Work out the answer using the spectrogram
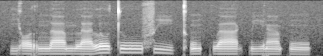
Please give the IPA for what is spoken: j ɔ˨ r n aː˨ m l a˨ l o˦ t uː˦ f iː˦˨ kʼ ũ˨ kʷ aː˨ k͡p i˨ ɾ ã˨ p ũ˨

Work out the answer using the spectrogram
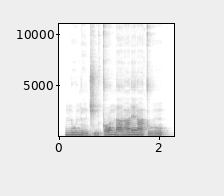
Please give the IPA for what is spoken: n u˧ n ĩ˨ d͡ʒ i˨ t ɔ˨˦ n a˧ ɾ ã˦ ɾ ɛ˦ ɾ ã˧ t u˨ ɾ ũ˨˦

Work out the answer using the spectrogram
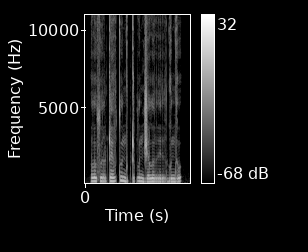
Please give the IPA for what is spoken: l ʌ sʷ ɑ r ʈ ɛ v tʷ ɛ n d ɪ p ʈ ə p l ʊ n d͡ʒ ɜ l ʊ r ɪ r ɡ ʊ n d ʊ

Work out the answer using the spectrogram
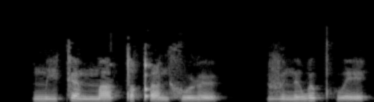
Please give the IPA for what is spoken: m i k ɛ mː a tː ɨ qʼ i n x u ɳ ø | v ʉ n ɨ w ø kʷʰ e

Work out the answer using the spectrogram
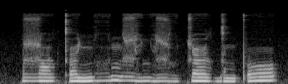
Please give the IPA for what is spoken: ɮ ɔ l kʼ ə ɲ ɔ̤ n ɮ ə̤ ʎ ə̤ ɮ o̤ c œ l ɡ ə n pʼ o

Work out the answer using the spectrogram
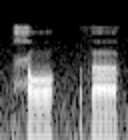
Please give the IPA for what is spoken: ħ ɔ | θ ɐ

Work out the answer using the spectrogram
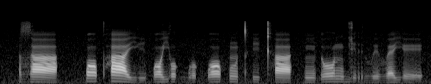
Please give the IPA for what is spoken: z aː˦˨ | k͡p ɔ˦ pʰ aː˦˨ j i˨ ɓ ɔ˦ j o˦ ɡ͡b o˨ ɡ͡b ɔ˦ f ũ˦ tʰ i˦ kʰ a˦ | ĩ˨ ɗ oː˦ n ɡ i˨ r v ɪ˨ v ɛ˦ j eː˨

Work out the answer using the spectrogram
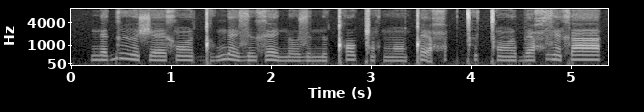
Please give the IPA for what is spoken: n ɛ ɡ ɨː ə̯ ʃ ɛː x ɔ̃ː ə̯ ɡ͡ǃ ɤ ŋ ɛ ɪ̯ z ɨː x ɛ ɪ̯ n ɤ ʊ̯ z ɯ n ɯ ǃʰ ɔ ʊ̯ ǁ ɔ̃ x ŋ ɔ̃ː ǃ ɛ ħ | ǀʰ ɨ ǀʰ ɔ̃ː ə̯ b ɛː ħ z ɛ̃ x ɾ a

